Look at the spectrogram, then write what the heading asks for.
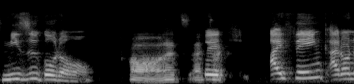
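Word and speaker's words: ミズゴロウ: in uh it's og is it um it's mizugoro oh i think i don't know if it's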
